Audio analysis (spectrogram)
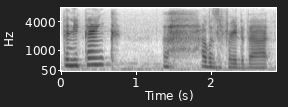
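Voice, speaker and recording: A woman's voice: medium pitch, lively intonation, moderate pace, bright, forceful tone, low-quality recording. An actress playing an impulsive, affectionate teenage daughter in an audio drama of an early 1900s play, with an American accent and a gushing, girlish manner. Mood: troubled. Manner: gushing, exclamatory, emotional.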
